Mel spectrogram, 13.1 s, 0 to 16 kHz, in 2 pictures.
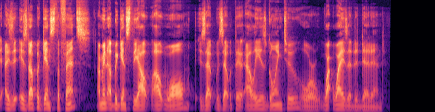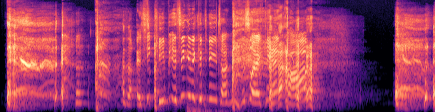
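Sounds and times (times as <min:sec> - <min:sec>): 
speech: 0:00.0 - 0:05.8, 0:06.6 - 0:06.9, 0:08.6 - 0:11.4
person coughing from a throat tickle: 0:06.6 - 0:08.9, 0:10.0 - 0:11.3, 0:12.4 - 0:13.0
laughter: 0:08.6 - 0:11.5.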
